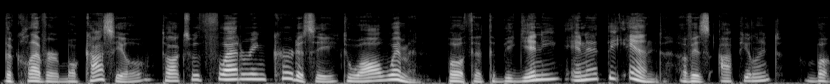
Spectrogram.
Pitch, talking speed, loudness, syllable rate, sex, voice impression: 170 Hz, 160 wpm, -18 LUFS, 4.6 syllables/s, male, very masculine, slightly old, very thick, tensed, powerful, slightly dark, soft, slightly muffled, fluent, raspy, slightly cool, intellectual, slightly refreshing, sincere, very calm, very mature, slightly friendly, reassuring, very unique, slightly elegant, wild, slightly sweet, lively, kind, slightly intense, modest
